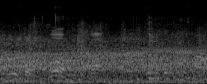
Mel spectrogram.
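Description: Faint, indistinct voices of people talking in the background over a steady outdoor noise.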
